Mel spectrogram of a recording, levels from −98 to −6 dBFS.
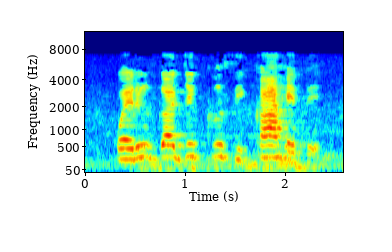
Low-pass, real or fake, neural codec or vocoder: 7.2 kHz; real; none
